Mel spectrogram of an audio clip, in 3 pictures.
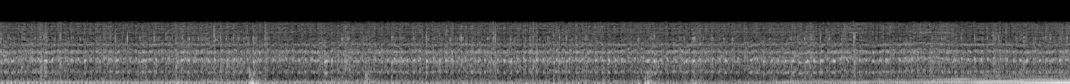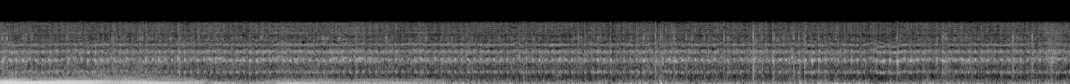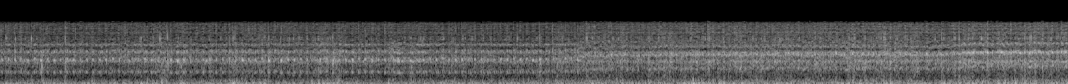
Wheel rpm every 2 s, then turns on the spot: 160, 160, 160, 160, 160, 160, 160, 160, 160, 160, 160, 160, 160, 170, 200, 210.
none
